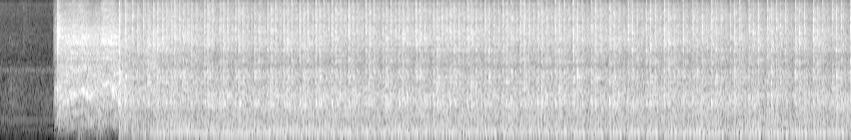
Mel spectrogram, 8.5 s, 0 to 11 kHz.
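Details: 2005 Harley-Davidson Electra Glide with the 88ci V-twin, about 2,500 miles since rebuild, started in neutral during an oil service. Starter catches within a second into a steady, even idle with no knocks or misses; healthy.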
